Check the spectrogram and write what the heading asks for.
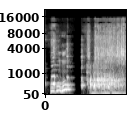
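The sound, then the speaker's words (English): A brief voice, a short pause, then a handful of dice clattering and rattling across a hard surface as they are rolled, a busy burst of hard little clicks lasting about a second. “That's a lot of dice.”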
